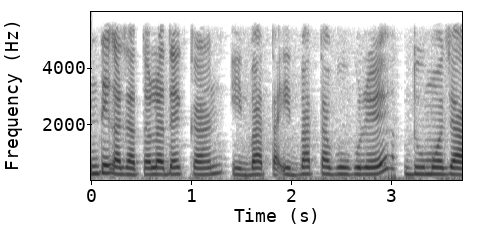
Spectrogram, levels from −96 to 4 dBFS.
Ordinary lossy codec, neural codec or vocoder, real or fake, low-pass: none; none; real; 5.4 kHz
